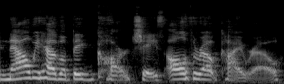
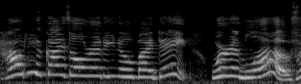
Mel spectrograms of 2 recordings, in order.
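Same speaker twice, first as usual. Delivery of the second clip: high-pitched baffled protest; confused; 7 semitones higher than usual. Retold or imitated. Alex questioning his friends about his date, confused. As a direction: imitate someone bewildered and a bit wounded. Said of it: "he's really confused".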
